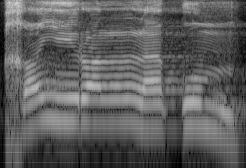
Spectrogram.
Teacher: nun sukun atau tanwin yang bertemu dengan huruf lam dan ra hanya masuk tanpa mendengung. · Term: idgham bila gunnah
